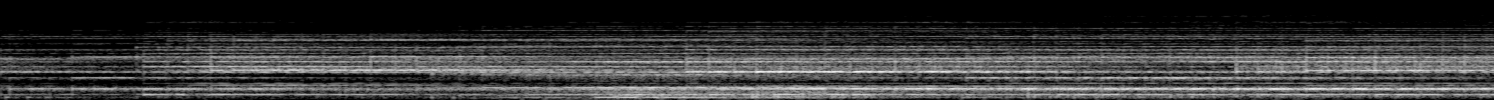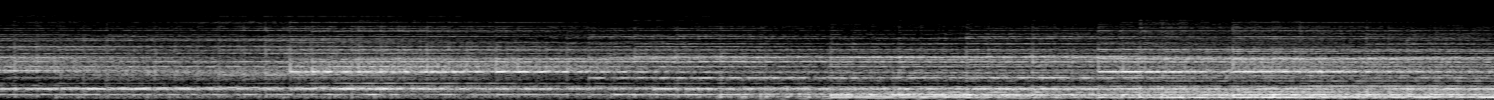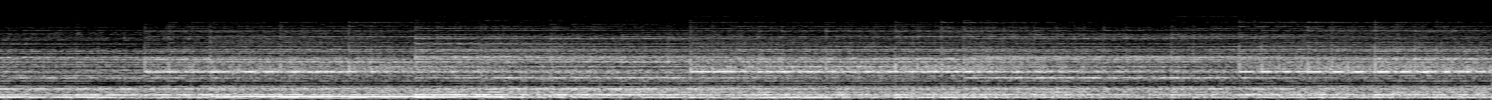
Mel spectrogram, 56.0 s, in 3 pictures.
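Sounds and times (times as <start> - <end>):
guitar: 0.0 - 55.9.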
